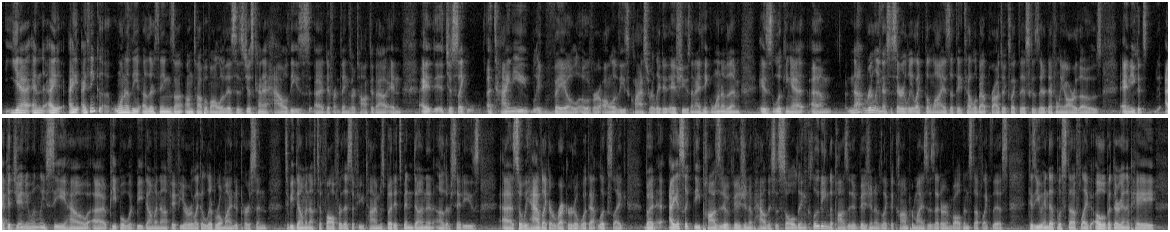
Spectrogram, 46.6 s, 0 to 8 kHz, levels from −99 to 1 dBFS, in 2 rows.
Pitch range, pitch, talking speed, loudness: 80-100 Hz, 90 Hz, 210 wpm, -33 LUFS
